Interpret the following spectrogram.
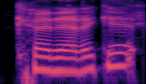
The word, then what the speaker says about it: Connecticut: It sounded like you put an extra K on there, but yeah, Connecticut.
